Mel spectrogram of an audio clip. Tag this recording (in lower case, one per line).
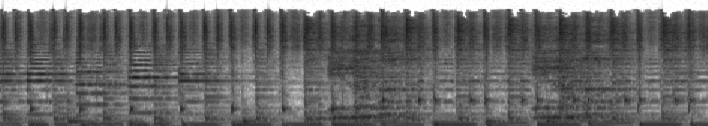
music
